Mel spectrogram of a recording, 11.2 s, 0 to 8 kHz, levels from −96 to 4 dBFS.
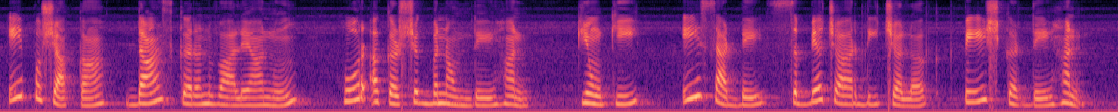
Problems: constant background noise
